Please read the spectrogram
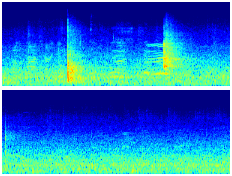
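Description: A pitched baseball smacking into the catcher's mitt about a second in, followed about a second later by a short sharp shout, over background voices.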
